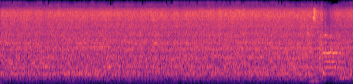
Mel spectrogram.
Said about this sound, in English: now I'm going to dry it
